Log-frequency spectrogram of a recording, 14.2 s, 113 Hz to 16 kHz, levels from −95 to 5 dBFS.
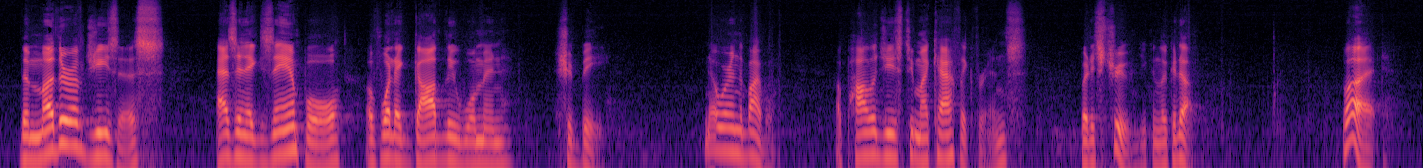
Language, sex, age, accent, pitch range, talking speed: English, male, 40-59, American, 130-165 Hz, 135 wpm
